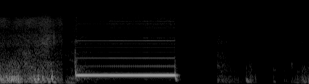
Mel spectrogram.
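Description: A telephone call rings out with one steady, buzzing ring tone of about a second. It comes after a short burst of noise and is followed by near silence.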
